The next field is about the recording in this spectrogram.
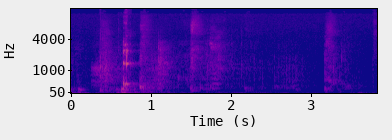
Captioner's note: Jacob burps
